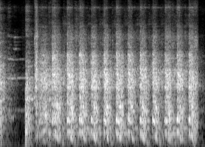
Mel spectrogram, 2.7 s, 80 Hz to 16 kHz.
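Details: Mitsubishi L300 4D56 diesel engine hard starting every time: starter grinds through about fourteen even compression strokes over two seconds without catching; owner asks what to replace, fuel filter/fuel suspected, not confirmed.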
